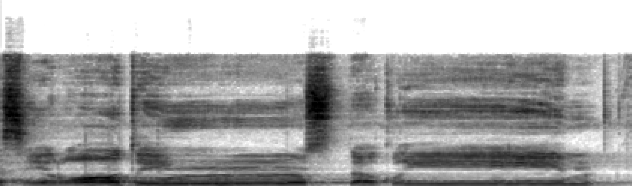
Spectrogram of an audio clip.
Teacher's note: طم میں تو کو پر پڑھیں گے، حروف مستعلیہ میں سے ہے اور یہاں پر تنوین کے بعد میم ہے، حروف یومن میں سے، تو تنوین کو میم سے ملا کر غنہ کے ساتھ پڑھیں گے، اس کو ادغام ناقص کہتے ہیں۔ مستقیم میں قاف کو پر پڑھیں گے اور یہاں پر وقف کی صورت میں میم کی 2 زیر کی تنوین سکون سے بدل جائے گا، تو پھر یہاں پر مد عارض وقفی ہوگا۔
